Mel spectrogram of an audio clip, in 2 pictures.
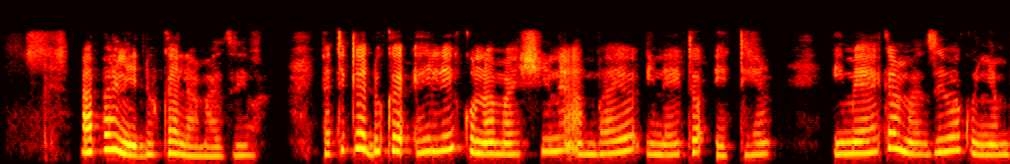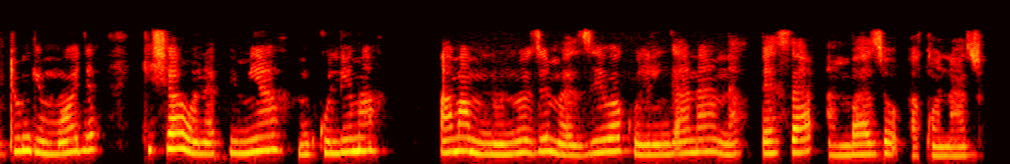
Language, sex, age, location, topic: Swahili, female, 25-35, Nakuru, finance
